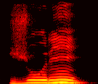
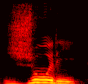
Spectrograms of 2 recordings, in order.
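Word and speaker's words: júri: É assim, juri é uma paroxítona terminada em i. Então aqui ela não é oxítona. A sílaba mais forte não é a última, é a penúltima. Não é juri. É juri.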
